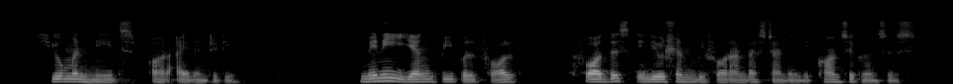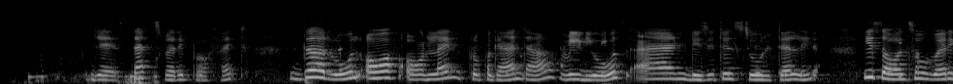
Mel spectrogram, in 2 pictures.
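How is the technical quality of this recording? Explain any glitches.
The second half of this call recording has two related faults: the background is repeatedly switched off, and a delayed copy of the speech is heard. The band stops at 8 kHz, as expected from call microphone processing.

Background gated by the echo canceller, 10.28–15.41 s (about two seconds in total), 16.38–16.52 s and 17.46–18.89 s: while the far side played through a loudspeaker, its echo canceller turned the microphone down by about 40 dB. The room tone drops out, then returns.

Echo leak, 11.54–13.59 s, 14.73–15.85 s and 17.07–18.74 s: a second copy of the speech trails the original by about 319 ms. It sits about 15 dB below the speech, rising to about 10 dB below in the last stretch. The likely cause is a loudspeaker echo the canceller failed to remove.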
